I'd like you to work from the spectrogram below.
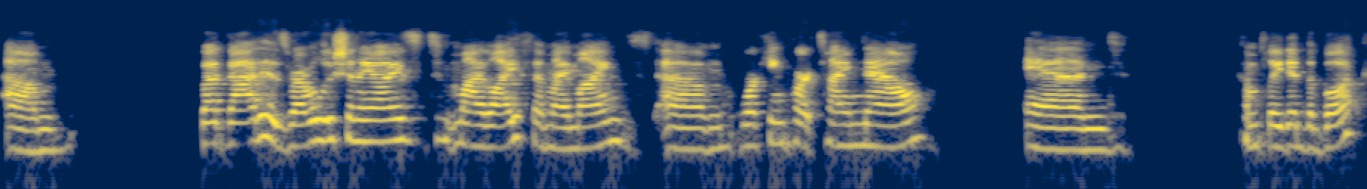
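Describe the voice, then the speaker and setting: A woman's voice: lowish voice, steady tone, takes it slowly. A woman with a Midwestern accent, an author talking earnestly about her work in a casual interview, rambling a little with restarts. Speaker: author guest. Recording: dull lo-fi sound.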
